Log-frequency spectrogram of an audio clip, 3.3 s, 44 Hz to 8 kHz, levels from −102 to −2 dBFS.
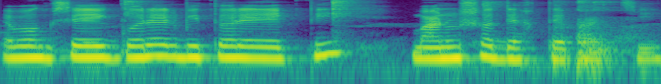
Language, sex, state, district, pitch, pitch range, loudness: Bengali, female, Assam, Hailakandi, 225 Hz, 215-235 Hz, -13 LUFS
